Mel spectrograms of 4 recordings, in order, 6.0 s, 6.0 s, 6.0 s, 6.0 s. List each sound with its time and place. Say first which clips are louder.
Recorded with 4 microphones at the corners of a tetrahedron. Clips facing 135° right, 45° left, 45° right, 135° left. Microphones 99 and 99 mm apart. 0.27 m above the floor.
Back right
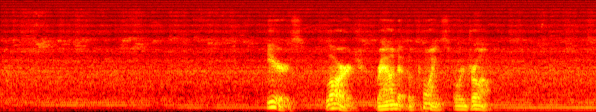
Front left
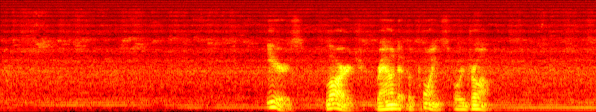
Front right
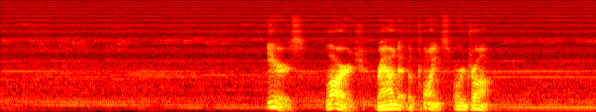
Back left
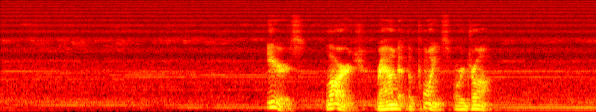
2.7 s a man speaking: front left 2 dB, front right 1 dB; 20° right, 0.9 m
